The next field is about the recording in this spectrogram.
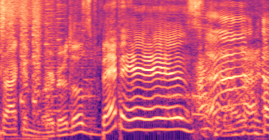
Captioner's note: laughter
